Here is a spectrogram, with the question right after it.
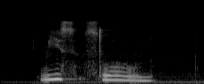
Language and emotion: Russian, neutral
